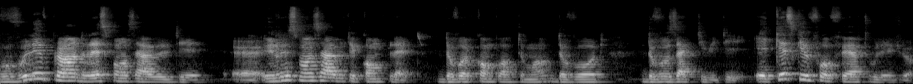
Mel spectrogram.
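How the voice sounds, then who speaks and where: With an English accent, a man talks at a fairly high pitch. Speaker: online business coach. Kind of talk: tutorial. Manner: halting, many fillers.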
